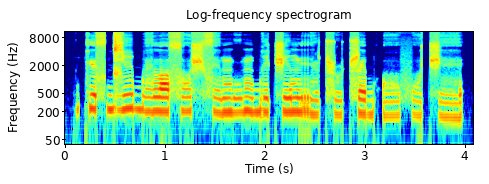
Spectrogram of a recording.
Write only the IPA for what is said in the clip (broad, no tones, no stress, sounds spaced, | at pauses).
kʲ ɯ s d͡ʑ i b ɛ̤ l ɔ s ɔ̤ ʃ s e̤ m ṳ m b i t͡ʃ i m rʲ ɛ̤ ʈ͡ʂ ṳ ʈ͡ʂ e b ʔ ɔ̤ f ɔ̤ t͡ʃ e̤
